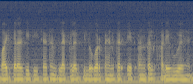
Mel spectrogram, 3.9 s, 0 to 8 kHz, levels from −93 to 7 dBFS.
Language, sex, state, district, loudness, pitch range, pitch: Hindi, male, Haryana, Rohtak, -17 LUFS, 110-115 Hz, 110 Hz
